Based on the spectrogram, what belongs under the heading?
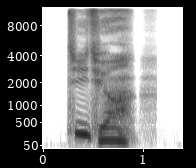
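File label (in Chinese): "激情", Chinese; HSK6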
